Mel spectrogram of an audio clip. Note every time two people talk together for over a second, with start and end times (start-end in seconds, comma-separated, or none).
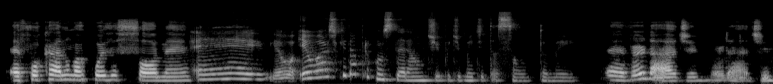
none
